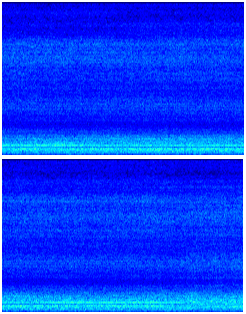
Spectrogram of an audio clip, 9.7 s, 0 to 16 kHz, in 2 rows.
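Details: Kirby 560 vacuum running after a new lexan fan replaced a long-broken one: loud steady rushing hum with a thin high whine from bad motor bearings and a noisy brushroll needing replacement.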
